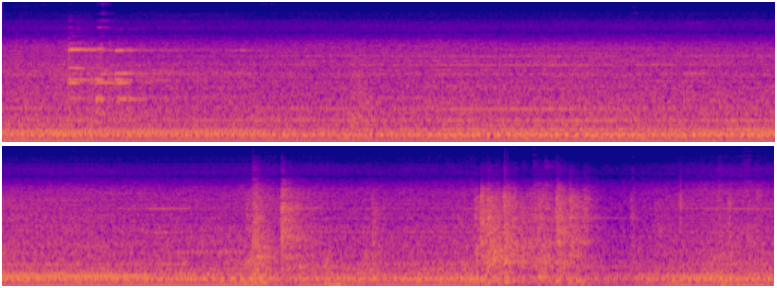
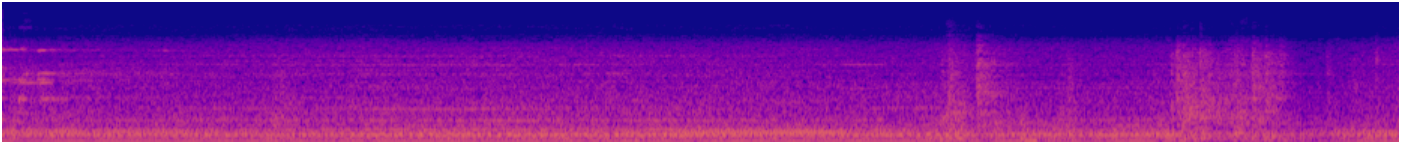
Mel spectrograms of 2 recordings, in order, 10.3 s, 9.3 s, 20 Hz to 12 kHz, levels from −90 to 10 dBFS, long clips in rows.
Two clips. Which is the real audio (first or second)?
first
